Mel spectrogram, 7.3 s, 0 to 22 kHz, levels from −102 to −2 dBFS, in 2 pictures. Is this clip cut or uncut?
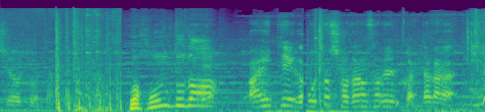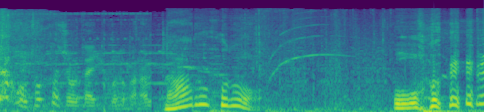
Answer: cut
